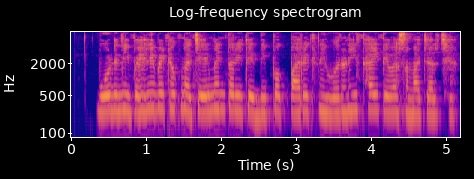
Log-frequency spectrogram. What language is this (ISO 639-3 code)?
guj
